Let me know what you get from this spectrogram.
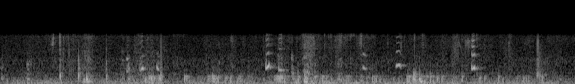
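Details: Two male pet ferrets adopted from a shelter in a serious wrestling bout, one squeaking often even when not held. Short, high, thin squeaks recur every half second to a second over continuous scuffling and thumping.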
